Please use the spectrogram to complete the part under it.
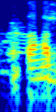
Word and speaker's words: Bob: Mills, Bob Mills. – You say your zip code was 42376? – Yep. – Okay, and what was your name? – Bob Mills. – Spell that for me. – B-O-B-M-I-L-L-S.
